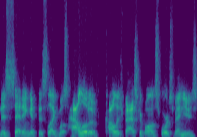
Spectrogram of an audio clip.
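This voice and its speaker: A man's fairly low-pitched voice rushes along at a very fast pace. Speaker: college sports play-by-play broadcaster. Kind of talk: casual interview. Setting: video call. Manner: rambling with frequent repetitions.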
